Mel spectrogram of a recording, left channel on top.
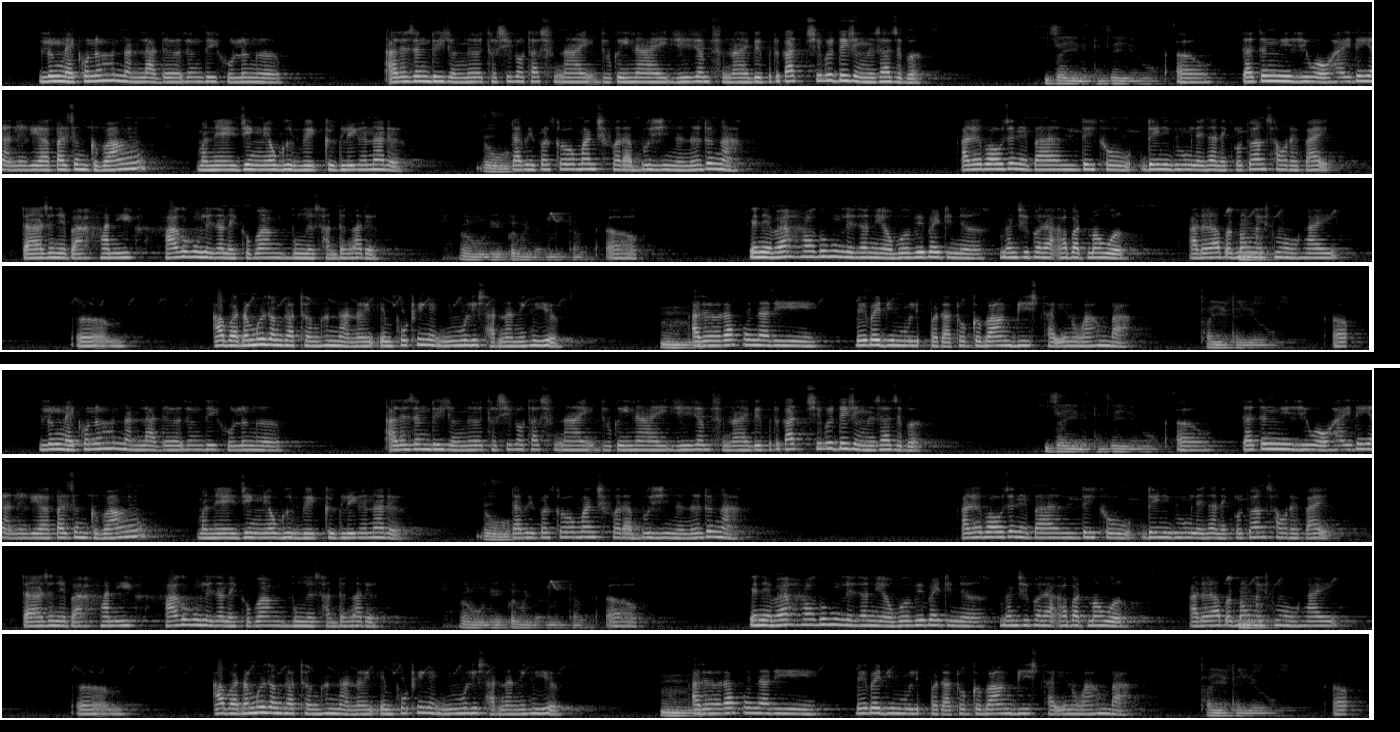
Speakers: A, on the left; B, on the left.
A: लोंनायखौनो होननानै लादो जों दैखौ लोङो। आरो जों दैजोंनो थोरसि लथा सुनाय दुगैनाय जि जोम सुनाय बेफोर गासिबो दैजोंनो जाजोबो।
B: जायो नोंथां जायो औ।
A: औ दा जोंनि जिउआवहाय दैयानो गैयाबा जों गोबां माने जेंनायाव गोग्लै गोग्लैगोन आरो
B: औ
A: दा बेफोरखौ मानसिफोराबो बुजिनोनो रोङा। आरोबाव जेनेबा दैखौ दैनि गुबुंले जानायखौ थ आं सावरायबाय दा जेनेबा हानि हा गुबुंले जानाय बे खौबो आं बुंनो सानदों आरो।
B: औ औ दे फोरमायजागोन नोंथां
A: औ जेनेबा हा गुबुंले जानायावबो बेबायदिनो मानसिफोरा आबाद मावो। आरो आबाद मावनाय
B: नंगौ
A: समावहाय ओम आबादा मोजां जाथों होननानै एम्फौ थैनायनि मुलि सारनानै होयो।
B: उम
A: आरो रासायनारि दि बेबायदि मुलिफोराथ' गोबां बिस थायो नङा होमबा?
B: थायो थायो औ।
A: औ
